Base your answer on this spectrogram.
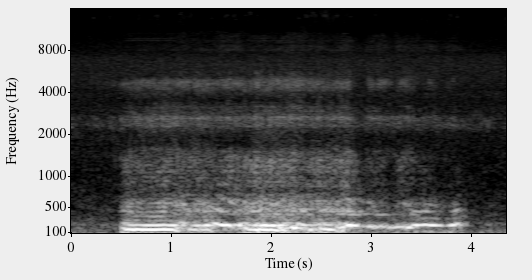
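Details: Pit bull German shepherd mix Maximus snoring after an early morning walk, one continuous harsh, chainsaw-like rumble lasting over three seconds with a wavering, pulsing texture.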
